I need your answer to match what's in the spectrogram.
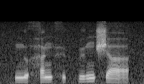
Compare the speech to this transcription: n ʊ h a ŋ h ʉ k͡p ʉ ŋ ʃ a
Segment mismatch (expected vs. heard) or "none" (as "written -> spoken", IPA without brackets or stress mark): none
